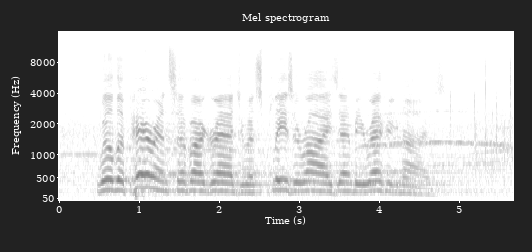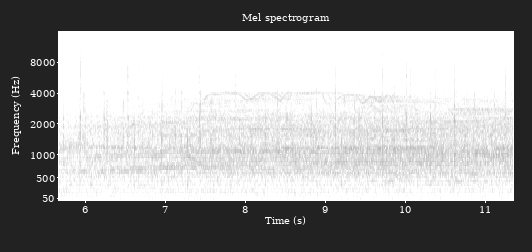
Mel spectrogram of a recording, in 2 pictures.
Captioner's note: applause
